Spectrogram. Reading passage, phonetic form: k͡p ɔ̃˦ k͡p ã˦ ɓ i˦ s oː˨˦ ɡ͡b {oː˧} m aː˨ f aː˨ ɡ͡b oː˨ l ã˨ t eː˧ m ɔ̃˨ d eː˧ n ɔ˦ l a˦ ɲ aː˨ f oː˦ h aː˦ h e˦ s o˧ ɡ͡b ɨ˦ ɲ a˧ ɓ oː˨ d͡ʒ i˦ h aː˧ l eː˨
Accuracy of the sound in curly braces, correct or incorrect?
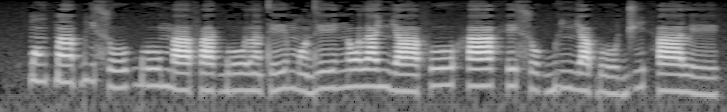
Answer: correct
